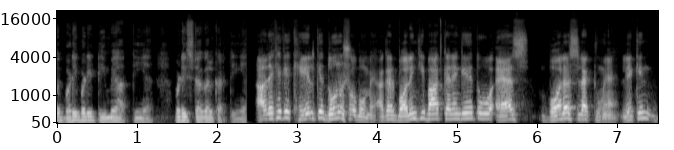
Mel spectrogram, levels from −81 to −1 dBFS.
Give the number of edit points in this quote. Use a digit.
1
